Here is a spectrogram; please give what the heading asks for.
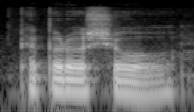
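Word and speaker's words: Pepperouchau: Pepperochau. Show. You don't call me Mom. Show. Yeah, show like hot is CHAUD, right? Yeah. I think it would be the same thing without the, the D is silent.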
